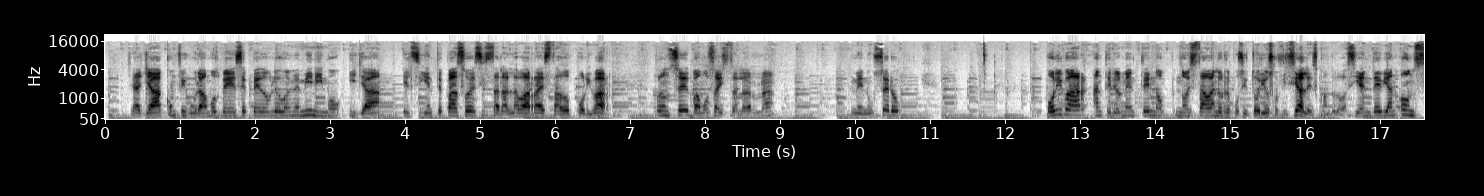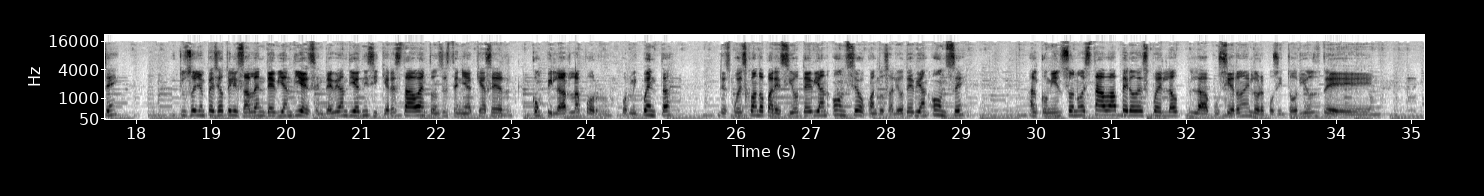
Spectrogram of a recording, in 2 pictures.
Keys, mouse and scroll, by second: 10.3 super+0.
